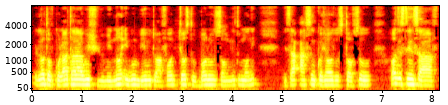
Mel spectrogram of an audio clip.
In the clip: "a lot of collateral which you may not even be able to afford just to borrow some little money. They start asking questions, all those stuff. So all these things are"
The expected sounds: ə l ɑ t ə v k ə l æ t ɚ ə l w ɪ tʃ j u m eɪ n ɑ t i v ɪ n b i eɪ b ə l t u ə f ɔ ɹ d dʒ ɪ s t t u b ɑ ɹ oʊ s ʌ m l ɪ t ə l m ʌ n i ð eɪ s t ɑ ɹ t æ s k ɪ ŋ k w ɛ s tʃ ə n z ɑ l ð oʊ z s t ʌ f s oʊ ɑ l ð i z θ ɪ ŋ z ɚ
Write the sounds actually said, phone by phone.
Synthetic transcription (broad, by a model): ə l ɑ t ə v k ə l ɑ t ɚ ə w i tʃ j u m eɪ n ɑ t i v ɪ n b i eɪ b ə l t u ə f ɔ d dʒ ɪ s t t u b ɑ ɹ oʊ s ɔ m l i t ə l m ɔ n i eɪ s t ɑ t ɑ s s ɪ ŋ k w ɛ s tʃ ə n ɑ l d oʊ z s t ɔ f s oʊ ɑ l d i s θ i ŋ s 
